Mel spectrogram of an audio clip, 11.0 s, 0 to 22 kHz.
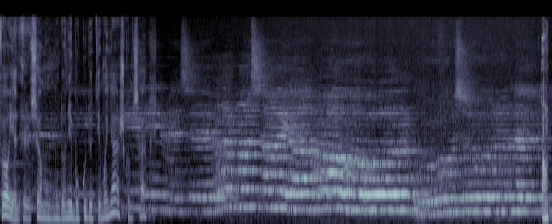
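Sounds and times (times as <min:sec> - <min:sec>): women chanting a cappella: 0:02.4 - 0:11.0.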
